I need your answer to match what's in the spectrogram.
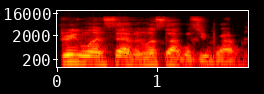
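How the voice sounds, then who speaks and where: A man's voice: mid-range voice, expressive, normal speed. A man hosting a call-in show, blunt and profane, cutting the caller off.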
